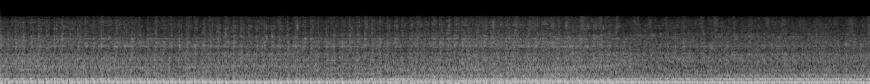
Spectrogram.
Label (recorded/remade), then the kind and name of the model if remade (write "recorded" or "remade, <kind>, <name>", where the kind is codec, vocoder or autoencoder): remade, vocoder, Vocos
